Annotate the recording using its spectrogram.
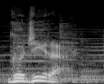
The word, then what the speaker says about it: Gojira: And on today's show, I'll be insisting on the pronunciation Gojira Consider yourself warned, Erica and Mark.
